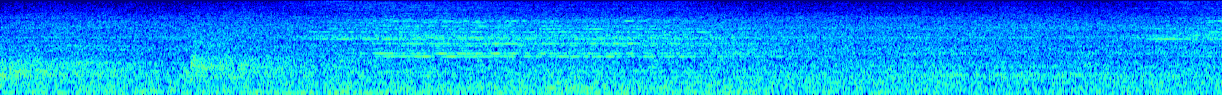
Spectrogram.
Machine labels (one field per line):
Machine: pump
